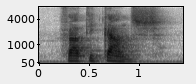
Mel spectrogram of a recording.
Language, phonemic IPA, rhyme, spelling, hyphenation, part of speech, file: Dutch, /ˌvaː.tiˈkaːns/, -aːns, Vaticaans, Va‧ti‧caans, adjective, Nl-Vaticaans.ogg
- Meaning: Vatican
